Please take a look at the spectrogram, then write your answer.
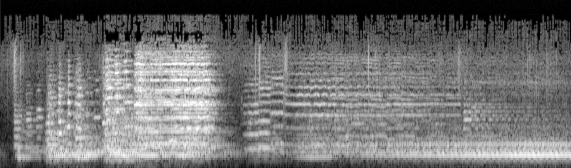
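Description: A car engine roars past, revving hard with a rising whine, briefly dipping, then settling into a loud, steady drone. No one speaks.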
